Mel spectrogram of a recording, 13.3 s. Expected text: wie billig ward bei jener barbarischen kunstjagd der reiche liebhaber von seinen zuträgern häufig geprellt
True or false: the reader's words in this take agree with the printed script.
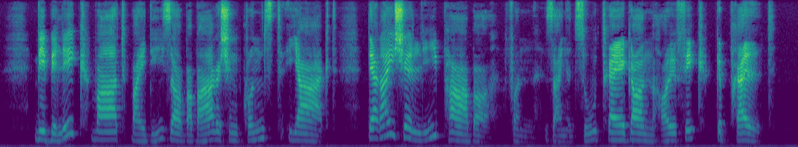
false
